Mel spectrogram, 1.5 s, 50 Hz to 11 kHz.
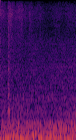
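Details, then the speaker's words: VW Polo sedan driving in winter on new winter tyres, with the Lemforder tie rod ends at 5 years and 160,000 km: a heavy, constant low drone at cruising speed with no knock; loud road roar from the tyres. "скажите что расстроился что-то я с этой резиной так гудит она как едешь на УЗИ"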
